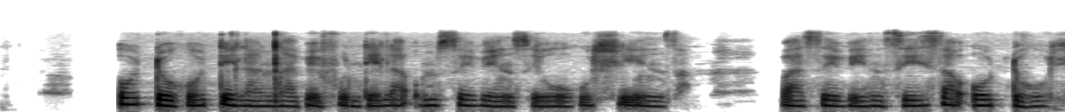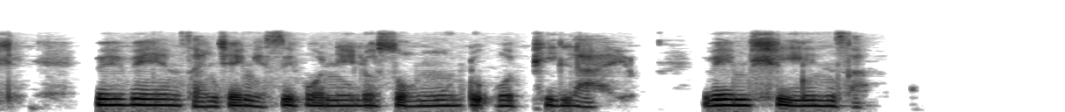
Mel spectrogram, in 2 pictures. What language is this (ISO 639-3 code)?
nde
